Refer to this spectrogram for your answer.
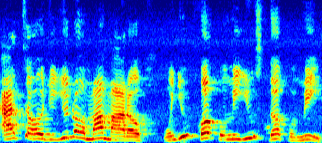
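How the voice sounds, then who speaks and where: A woman's high, bright, sharp voice in a strong Southern US accent, animated and very fast, with lively intonation. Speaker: podcast co-host. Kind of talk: casual chat.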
